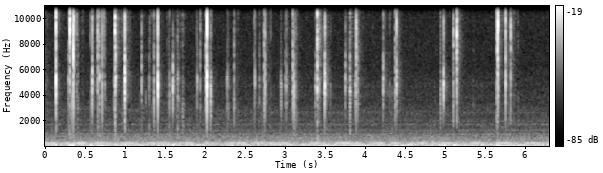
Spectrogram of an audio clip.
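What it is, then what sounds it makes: Himalayan rock salt lamp. Long nails tap and scratch the front surface of a large, lit, pink Himalayan rock salt lamp made of solid, rough salt. Quiet, sharp, bright clicks and short scrapes come in an irregular run over a steady low hum, each dying away almost instantly.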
